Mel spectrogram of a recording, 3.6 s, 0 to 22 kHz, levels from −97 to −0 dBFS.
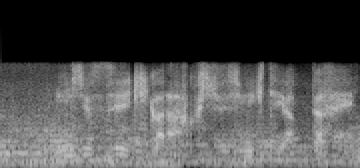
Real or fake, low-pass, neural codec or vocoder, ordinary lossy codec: fake; 5.4 kHz; codec, 16 kHz, 2 kbps, X-Codec, HuBERT features, trained on balanced general audio; none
